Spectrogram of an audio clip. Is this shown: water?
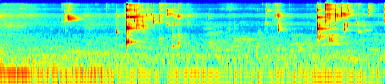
yes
